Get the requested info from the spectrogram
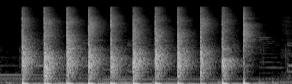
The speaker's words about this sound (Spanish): Quiero darle la bienvenida y que sea fuerte el aplauso, pero que sea más fuerte la ovación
